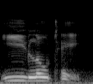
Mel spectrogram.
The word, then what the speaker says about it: elote: It's pronounced elote.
